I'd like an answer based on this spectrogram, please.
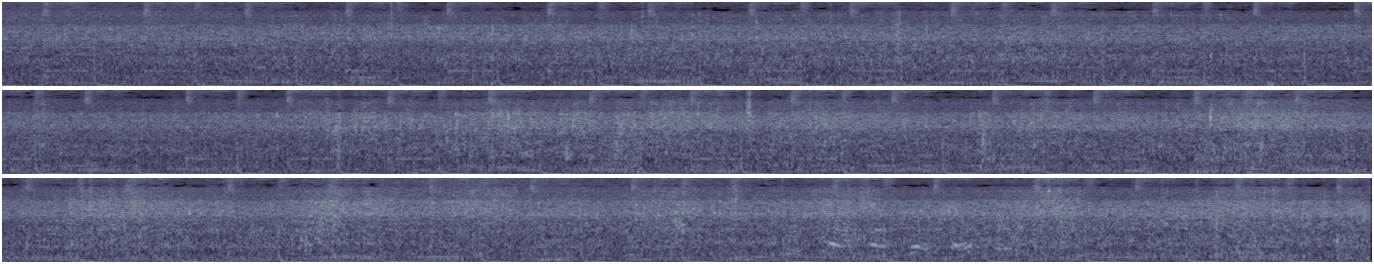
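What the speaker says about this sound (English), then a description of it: "Up about three waterfalls or so." Waterfalls and a stream rush through the Kanarra Falls slot canyon in Utah, a loud, steady broadband roar of falling and churning water that holds without pause throughout.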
